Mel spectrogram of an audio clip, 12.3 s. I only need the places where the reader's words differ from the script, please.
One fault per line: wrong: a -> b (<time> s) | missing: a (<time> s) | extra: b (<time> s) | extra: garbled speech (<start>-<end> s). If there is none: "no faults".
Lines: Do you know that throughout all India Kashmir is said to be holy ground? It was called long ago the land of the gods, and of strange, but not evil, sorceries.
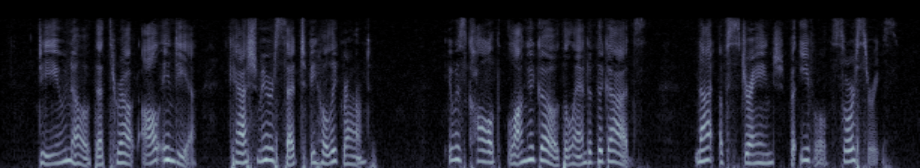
wrong: and -> not (9.3 s)
missing: not (10.6 s)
